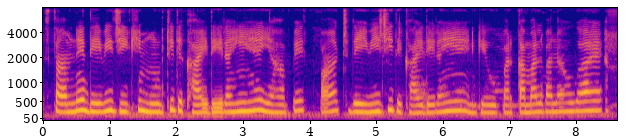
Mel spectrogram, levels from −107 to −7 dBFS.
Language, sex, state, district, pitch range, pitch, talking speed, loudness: Hindi, female, Uttar Pradesh, Jalaun, 210-250 Hz, 225 Hz, 165 wpm, -27 LUFS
